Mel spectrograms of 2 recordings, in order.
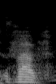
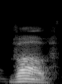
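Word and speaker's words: וָו: So the word, the shape Vav is really pronounced V, like Vogue.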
